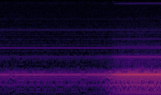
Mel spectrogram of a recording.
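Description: Steady electrical hum with several faint whining tones over cockpit noise in a light sport aircraft in cruise, heard through the headset intercom feed. About a second and a half in, a louder rushing noise comes in and holds.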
